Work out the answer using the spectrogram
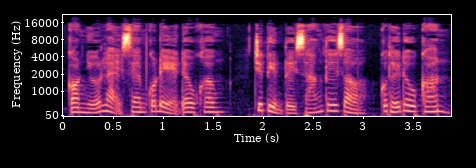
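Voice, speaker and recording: A woman voicing a doting old grandmother who speaks gently and coaxingly in a storybook reading. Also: on the low side, lively intonation, quick pace.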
